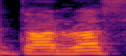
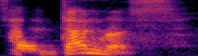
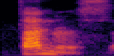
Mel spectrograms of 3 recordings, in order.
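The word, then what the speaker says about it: Donruss: There's a Don Russ like alternate pronunciation that I hear. Don Reese or something. No, it's Dunruss. Dunruss. I never heard Dunruss. It was always like Don Russ, you know.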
